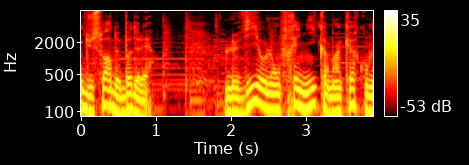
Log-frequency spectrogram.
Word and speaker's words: violon: On est donc obligé de décomposer violon en 3 syllabes au lieu de 2.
